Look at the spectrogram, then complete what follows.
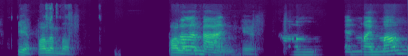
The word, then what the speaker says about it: Palembang: took a contract work in, I think you pronounce it Palembang? Yeah, Palembang.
